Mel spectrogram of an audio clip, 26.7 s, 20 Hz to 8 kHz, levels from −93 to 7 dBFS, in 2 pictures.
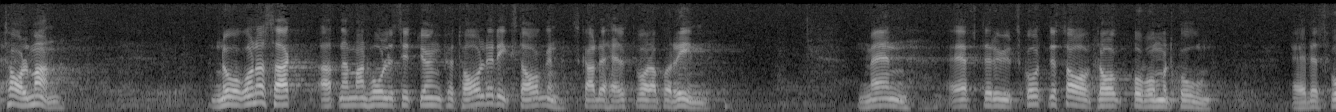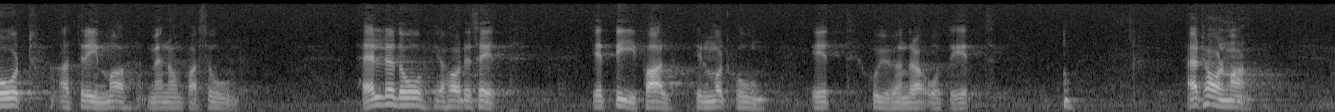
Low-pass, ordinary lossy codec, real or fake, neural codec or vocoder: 7.2 kHz; MP3, 48 kbps; real; none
